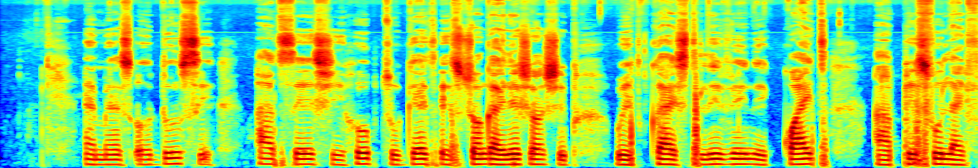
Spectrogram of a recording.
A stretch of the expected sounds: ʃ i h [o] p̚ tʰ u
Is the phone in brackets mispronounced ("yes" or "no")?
no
